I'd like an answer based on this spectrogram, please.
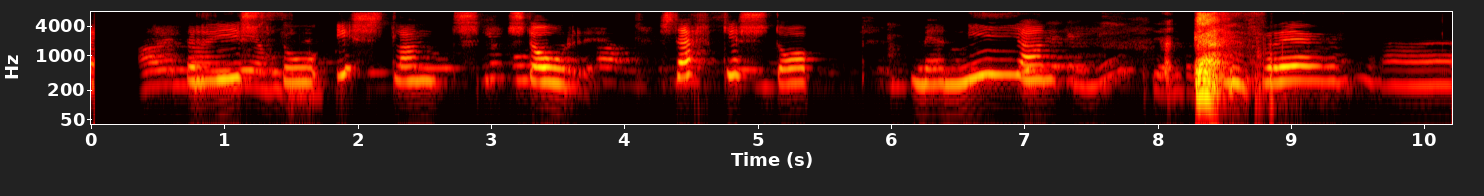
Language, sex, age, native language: Icelandic, male, 11, Icelandic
